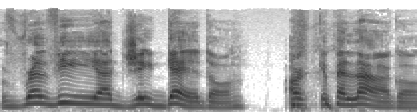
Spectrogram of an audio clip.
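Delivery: slow, drawn-out mock Italian accent. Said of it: "I'm gonna say this again, uh, in an Italian accent".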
